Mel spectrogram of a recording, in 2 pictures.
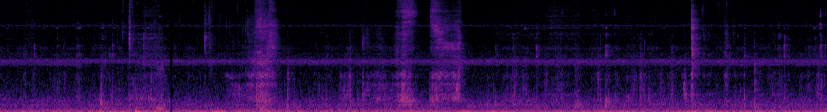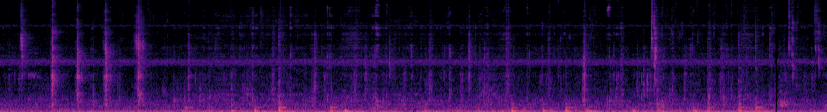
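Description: Close-miked chewing and biting of mutton liver curry and rice eaten by hand, with wet mouth sounds and occasional crisp crunching bites.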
